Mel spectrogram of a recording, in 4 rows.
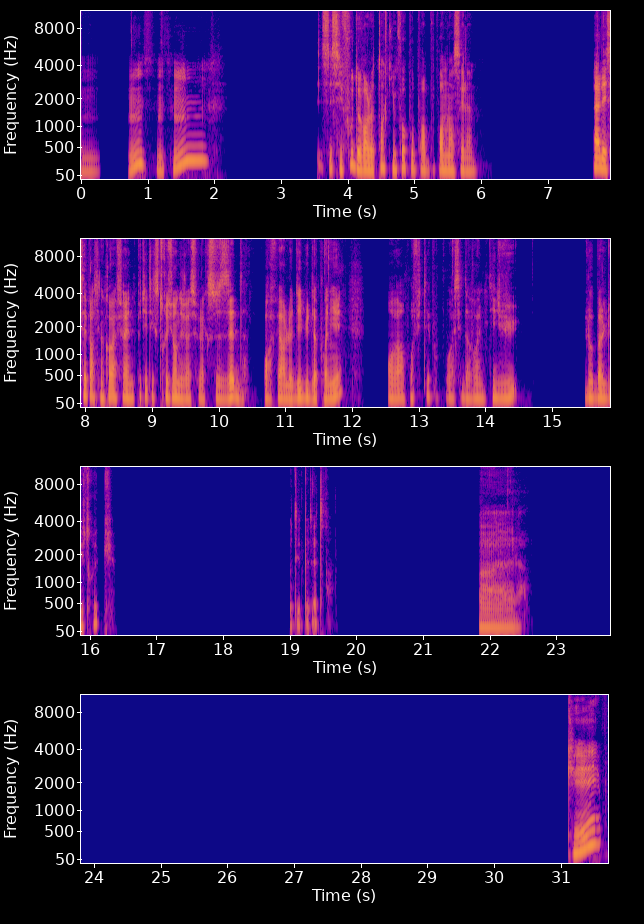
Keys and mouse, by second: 0.6 3, 1.0 right click, 7.9 e, 13.3-14.5 drag, 16.0-17.6 middle drag, 18.1 middle click, 19.7 middle click, 23.0 g.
